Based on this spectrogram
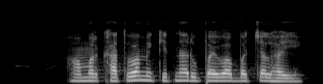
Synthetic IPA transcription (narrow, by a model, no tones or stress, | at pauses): ɦəməɾkʰaːt̪ʋamẽkɪt̪naɾupəjʋabətt͡ʃəlɦəi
